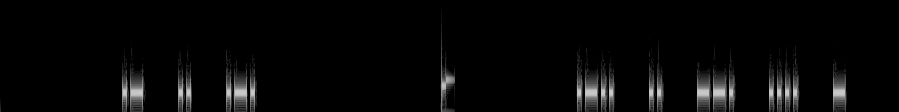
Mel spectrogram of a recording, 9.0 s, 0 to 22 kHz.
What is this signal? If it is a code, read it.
Morse code, heard as a keyed tone, about 30 wpm, spaced as for 17 wpm, 700 Hz. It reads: AIR LIGHT
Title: 3x Character Spacing - Top 300 Words - 30wpm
